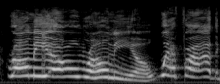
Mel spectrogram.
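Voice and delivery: loud, high theatrical declaiming; hammed-up Shakespearean shout; projected stage voice. Shown as a demonstration. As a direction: project to the back row like a stage actor. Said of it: "They gotta project".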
